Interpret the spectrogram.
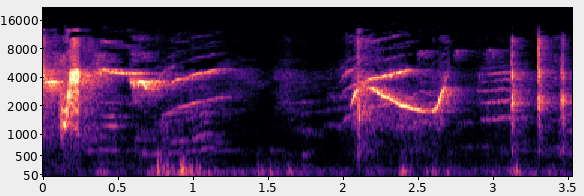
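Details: Cucak ijo, or Greater green leafbird, whistling: long sweeping whistles that rise and fall, with a few sharp notes at the end over soft low background noise.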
